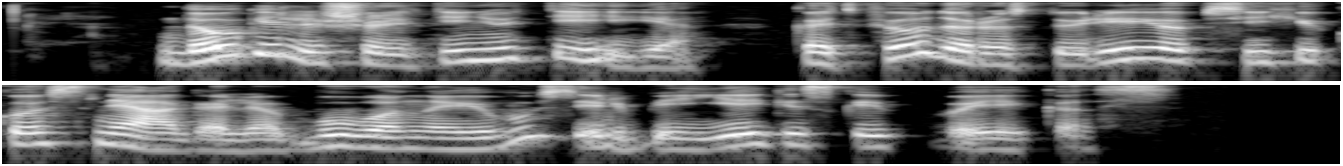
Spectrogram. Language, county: Lithuanian, Telšiai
